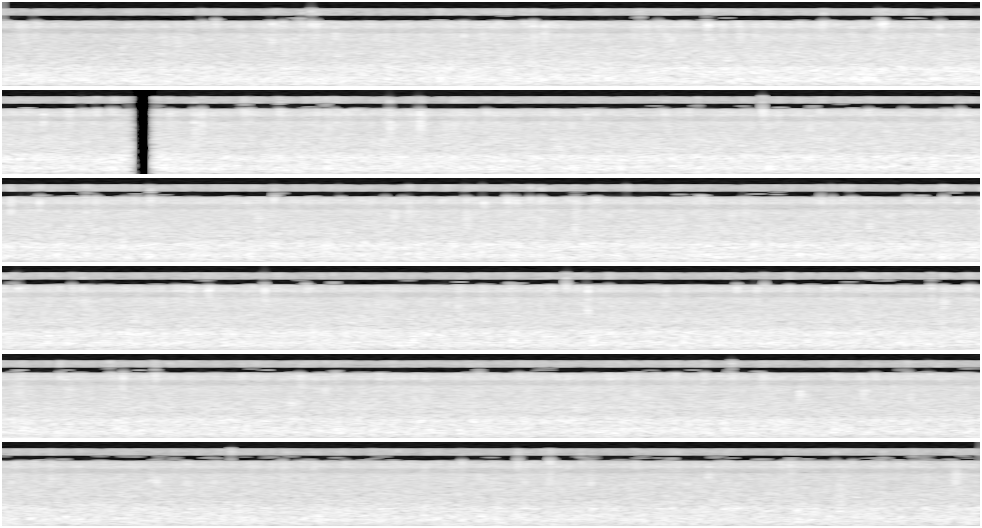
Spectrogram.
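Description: Steady rain falling on leaves, concrete paths and puddles. The sound drops out for an instant about five and a half seconds in.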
